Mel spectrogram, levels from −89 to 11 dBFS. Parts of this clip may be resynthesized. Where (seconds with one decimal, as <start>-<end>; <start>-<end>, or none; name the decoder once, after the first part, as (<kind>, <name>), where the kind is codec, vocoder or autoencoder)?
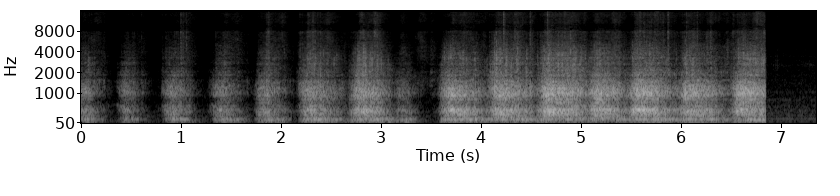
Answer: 1.8-3.5 (vocoder, Vocos); 4.8-5.4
